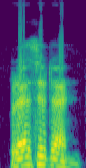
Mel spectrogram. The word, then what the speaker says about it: president: chest pulse is used the english words president has three syllables press i indent and the first syllable is stressed and it is on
